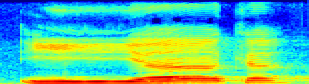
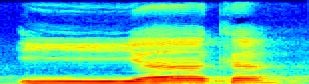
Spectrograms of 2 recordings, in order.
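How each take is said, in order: The two takes are said the same way.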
